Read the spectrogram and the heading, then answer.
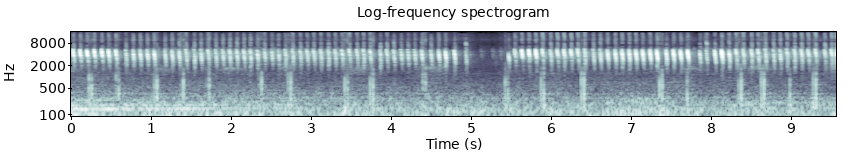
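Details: Plain prinia repeating shrill, clipped high notes at a quick even pace, a brief pause midway before the series resumes, with faint low knocks throughout.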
